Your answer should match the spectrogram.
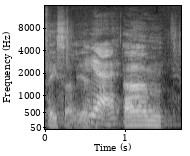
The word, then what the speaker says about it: Faisal: Because you were telling me about your name, how to pronounce it correctly. Yeah, Faisal, my name, which name?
